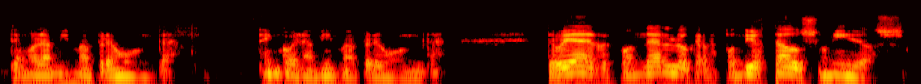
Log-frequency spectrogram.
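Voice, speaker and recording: An Argentine-accented rabbi answers audience questions in an earnest, measured way. His low voice carries a husky edge. He is a man speaking at a conference. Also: fairly even intonation, sharp tone. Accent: Argentine Spanish. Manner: earnest, measured, reflective explanations. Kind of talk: conference Q&A talk.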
